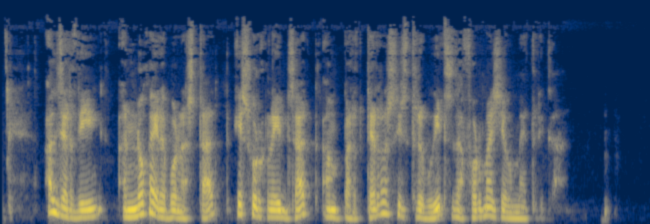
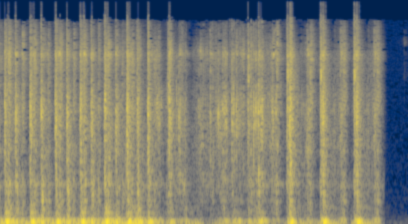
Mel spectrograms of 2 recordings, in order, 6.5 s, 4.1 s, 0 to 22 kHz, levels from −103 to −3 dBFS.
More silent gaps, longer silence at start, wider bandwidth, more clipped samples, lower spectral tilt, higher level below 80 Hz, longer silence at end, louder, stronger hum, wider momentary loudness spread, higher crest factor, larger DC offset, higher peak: neither; about the same, 0.05 s vs 0 s; second, 15 kHz vs over 20 kHz; second, under 0.1% vs 0.3%; first, -5.5 dB/octave vs -1.5 dB/octave; second, -62 dBFS vs -16 dBFS; first, 0.9 s vs 0.25 s; second, -19 LUFS vs -13 LUFS; neither; about the same, 8 LU vs 7 LU; about the same, 18 dB vs 14 dB; neither; about the same, -2 dBFS vs 0 dBFS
